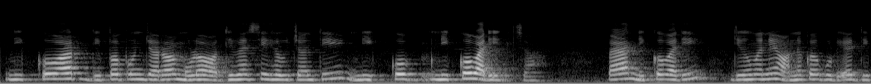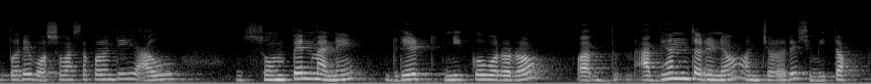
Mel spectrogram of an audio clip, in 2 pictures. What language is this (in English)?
Odia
